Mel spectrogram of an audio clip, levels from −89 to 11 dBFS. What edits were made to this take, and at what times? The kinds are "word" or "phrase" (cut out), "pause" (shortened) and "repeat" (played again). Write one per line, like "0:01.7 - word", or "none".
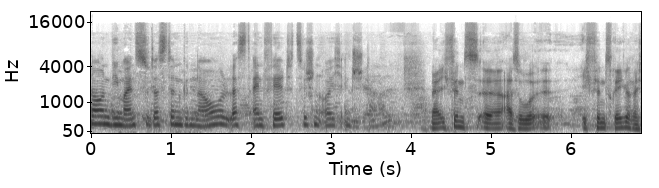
none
